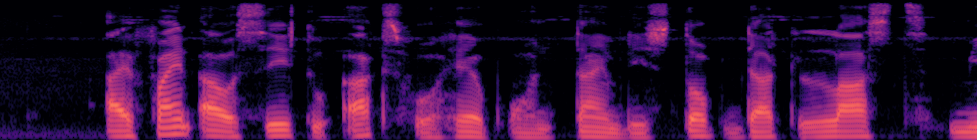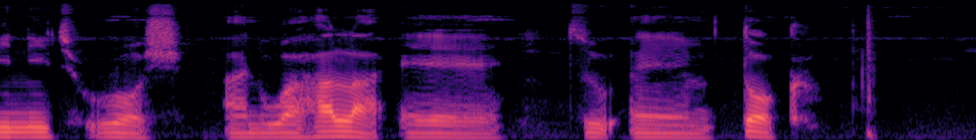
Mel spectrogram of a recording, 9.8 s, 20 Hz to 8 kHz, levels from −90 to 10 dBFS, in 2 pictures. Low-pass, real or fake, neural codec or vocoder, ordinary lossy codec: 7.2 kHz; real; none; none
